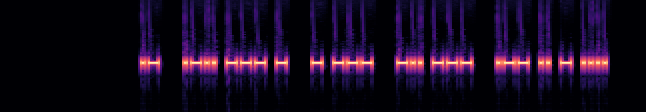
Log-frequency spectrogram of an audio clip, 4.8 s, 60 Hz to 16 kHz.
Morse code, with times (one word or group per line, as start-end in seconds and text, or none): 1.1-1.2 A
1.4-2.2 LOT
2.3-2.8 TO
3.0-3.5 DO
3.7-4.6 WITH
